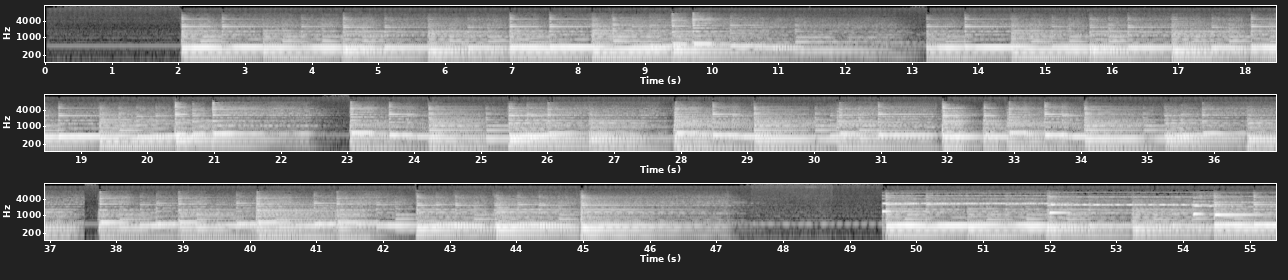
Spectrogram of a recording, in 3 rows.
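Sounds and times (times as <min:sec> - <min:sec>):
instrumental music: 0:00.1 - 0:55.3.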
